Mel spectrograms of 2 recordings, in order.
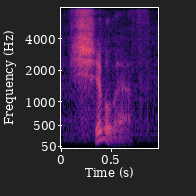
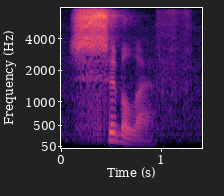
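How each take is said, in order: First: The first sound is sh, Gileadite style. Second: The first sound is s, Ephraimite style.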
